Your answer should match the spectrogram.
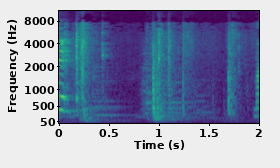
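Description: Three dull thuds about three quarters of a second apart, each a little louder than the last: a radio-drama sound effect in a small room.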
